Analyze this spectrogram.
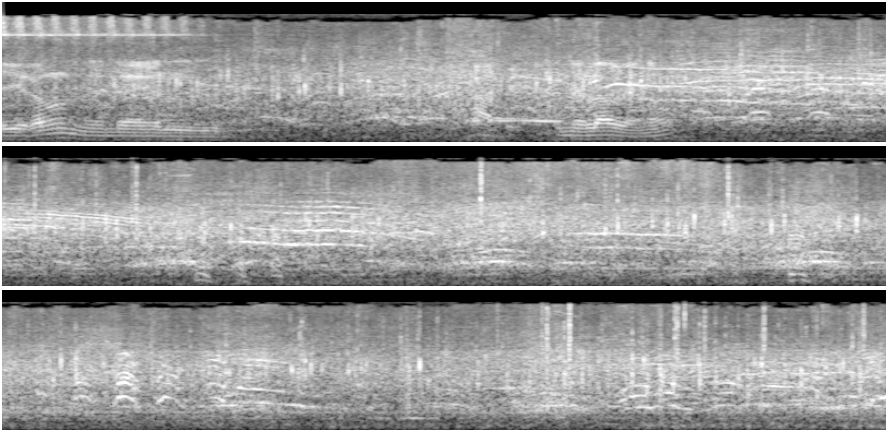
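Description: A crowd cheers along the roadside.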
